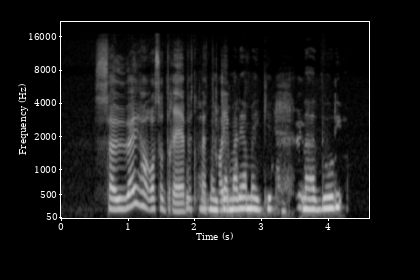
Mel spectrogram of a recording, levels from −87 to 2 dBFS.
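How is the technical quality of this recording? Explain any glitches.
The recording has two dropouts in the speech. From 2.34 to 2.42 s the level dips by roughly 10 dB. From 2.6 to 3.69 s it sinks much deeper, by around 35 dB, almost gone. This is likely speech suppressed in double talk. The echo canceller mistook the talker for loudspeaker echo and turned it down.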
